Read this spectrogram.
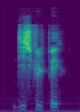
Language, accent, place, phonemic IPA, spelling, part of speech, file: French, France, Lyon, /dis.kyl.pe/, disculper, verb, LL-Q150 (fra)-disculper.wav
- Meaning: to exonerate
